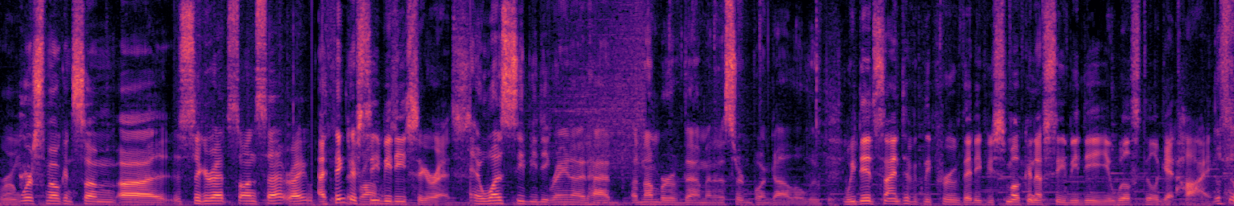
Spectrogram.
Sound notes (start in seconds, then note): none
